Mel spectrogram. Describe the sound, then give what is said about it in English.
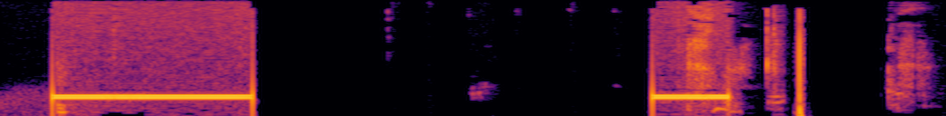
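Telephone dial tone on a line being dialed to reach a tax specialist: a steady, loud hum lasting about two seconds, then a shorter burst of the same tone, followed by a few sharp clicks. “Now we're dialing the tax specialist right now for assistance.”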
